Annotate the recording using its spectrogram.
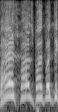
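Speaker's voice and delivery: high-pitched, soothing, hushed voice.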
